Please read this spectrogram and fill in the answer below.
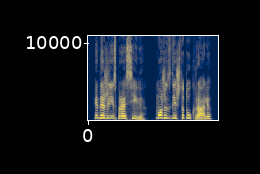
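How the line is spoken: Scoffing snort. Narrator (Russian): Хмыкнула Кейт

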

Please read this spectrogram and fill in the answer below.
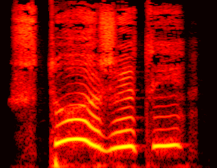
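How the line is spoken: Near-indignant exclamation. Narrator (Russian): воскликнула она почти с негодованием

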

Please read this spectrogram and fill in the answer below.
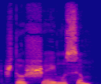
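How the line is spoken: Trembling voice, asked. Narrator (Russian): спросила она дрожащим голосом

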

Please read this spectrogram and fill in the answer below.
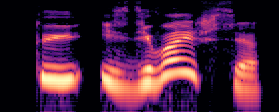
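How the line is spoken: Indignant. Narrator (Russian): возмущенно сказала я

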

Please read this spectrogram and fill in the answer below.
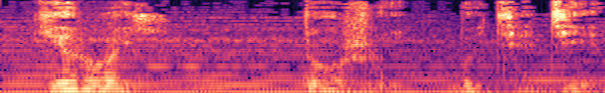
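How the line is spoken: Barely audible whisper. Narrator (Russian): чуть слышно прошептал он

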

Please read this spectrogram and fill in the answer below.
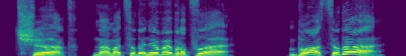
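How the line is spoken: Shouting. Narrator (Russian): прокричал Такасу

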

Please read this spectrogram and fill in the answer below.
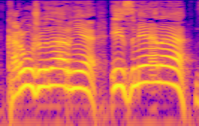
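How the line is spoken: Shouting. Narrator (Russian): закричал Питер

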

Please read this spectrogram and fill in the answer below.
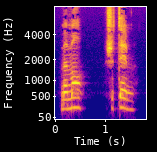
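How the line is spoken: Murmured. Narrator (French): Il murmura

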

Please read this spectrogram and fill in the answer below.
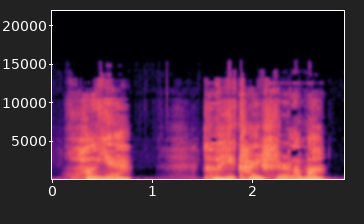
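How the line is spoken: Soft question. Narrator (Chinese): 他 轻声问道

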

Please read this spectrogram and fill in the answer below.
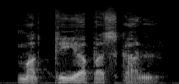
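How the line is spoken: Gloomy, syllable by syllable. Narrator (Italian): con voce cupa, quasi sillabando, dissi

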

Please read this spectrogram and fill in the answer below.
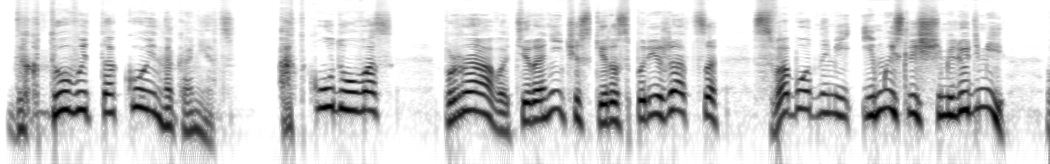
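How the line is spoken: Exclaimed. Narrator (Russian): воскликнул Максимилиан

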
